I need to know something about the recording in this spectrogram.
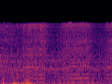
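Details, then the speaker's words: HPI Firestorm nitro RC truck, after fixing stalling by replacing a missing spur gear spacer: small nitro engine runs with a fairly steady buzz, still slightly uneven and needing tuning, sharper once warmed up. "still needs tuning but uh it's going in the right direction"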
